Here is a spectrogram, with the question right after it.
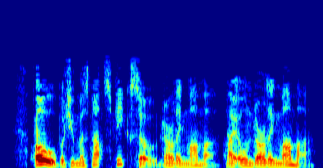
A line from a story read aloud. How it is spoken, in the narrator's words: I exclaim, tears of joy and love fall from my eyes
